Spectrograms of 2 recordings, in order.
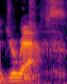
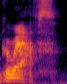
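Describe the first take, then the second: First: "giraffes" with a J sound; soft G. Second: "giraffes" as guh-RAFFS; hard G. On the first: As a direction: start "giraffes" like jam. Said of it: "You don't call 'em giraffes". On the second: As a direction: start "giraffes" with G as in go. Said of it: "you don't call 'em". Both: Shown as a demonstration.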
